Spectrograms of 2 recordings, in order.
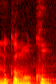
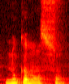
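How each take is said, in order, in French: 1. La consonne du milieu est un k dur. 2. La consonne du milieu est un s sifflant. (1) "Si je ne mets pas le double S comme ça, ça va faire" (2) "Pour garder ce son comme un serpent, comme un S"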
